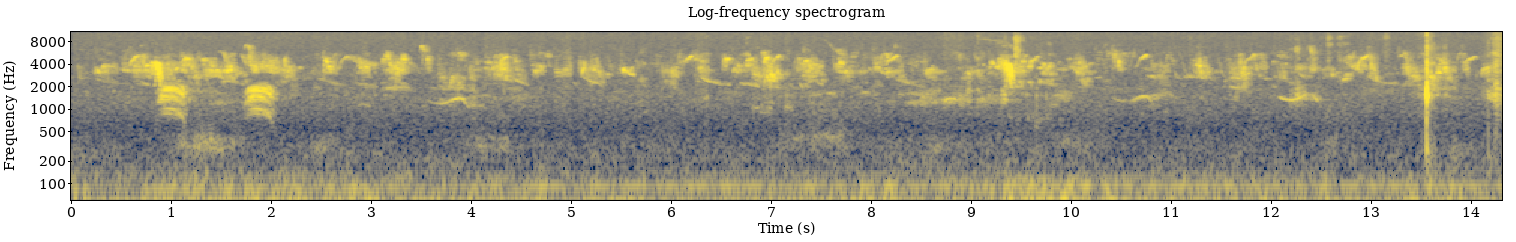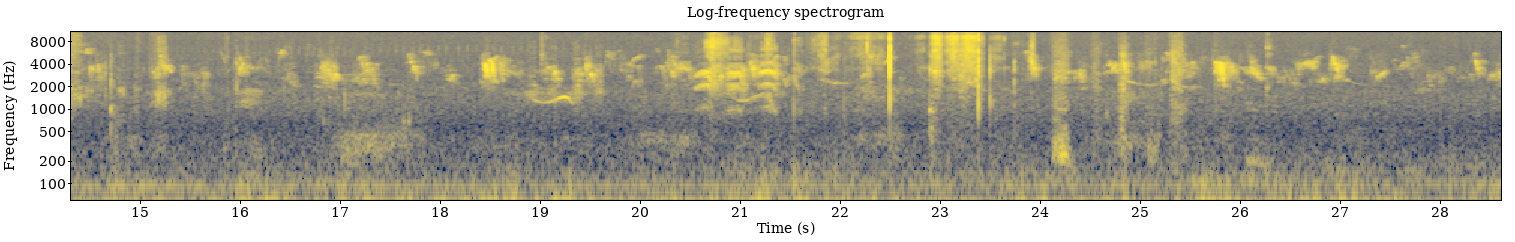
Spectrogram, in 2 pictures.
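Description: Faint chirping of small birds, many short calls overlapping, with a couple of sharp clicks.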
